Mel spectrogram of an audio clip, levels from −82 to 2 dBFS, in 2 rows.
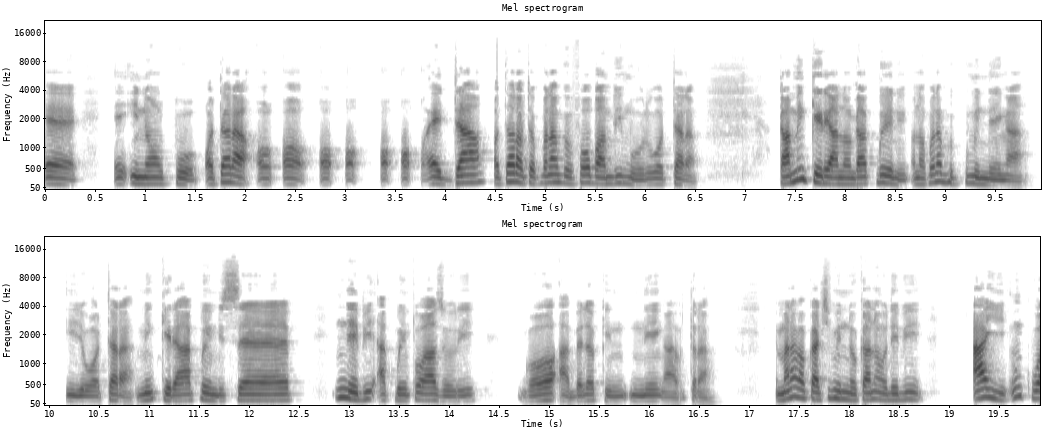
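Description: From start to finish the speech carries plainly audible codec damage, likely from AAC compression (AAC-LC) at a low rate that fits roughly 32 kbps. With too few bits per frame, the encoder coarsely quantises the spectrum and discards everything above 14.1 kHz, so the sound comes across dulled and smeared with a grainy, processed edge. On a spectrogram the energy stops at a flat, hard ceiling near 14.1 kHz for the whole clip.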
